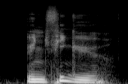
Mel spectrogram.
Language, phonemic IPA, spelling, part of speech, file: French, /fi.ɡyʁ/, figure, noun / verb, Fr-figure.ogg
- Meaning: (noun) 1. face 2. figure; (verb) inflection of figurer: 1. first/third-person singular present indicative/subjunctive 2. second-person singular imperative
